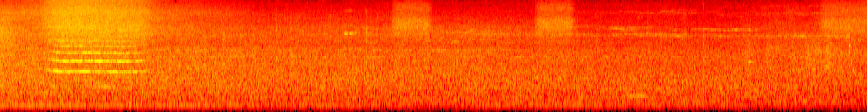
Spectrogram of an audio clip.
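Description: NJ Transit multilevel passenger train rolling past at close range: steady rumble of wheels on rail with a low steady hum, and a brief high squeal lasting about a second, starting about half a second in.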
